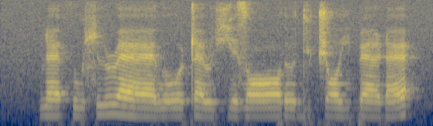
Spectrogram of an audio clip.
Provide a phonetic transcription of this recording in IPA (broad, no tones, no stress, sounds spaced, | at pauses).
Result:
ɳ æ θ u ɬ ʉ ɹ æː ð oː ʈ æ ɹ ç e z ɔː ɾ ɵ d y t͡ʃ ɔː j ɓ æː ɽ æ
